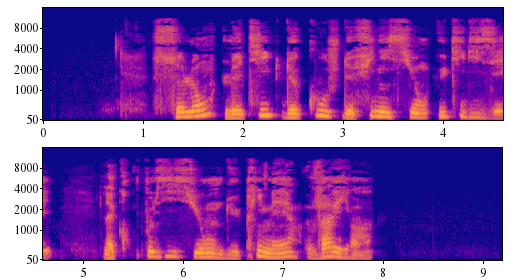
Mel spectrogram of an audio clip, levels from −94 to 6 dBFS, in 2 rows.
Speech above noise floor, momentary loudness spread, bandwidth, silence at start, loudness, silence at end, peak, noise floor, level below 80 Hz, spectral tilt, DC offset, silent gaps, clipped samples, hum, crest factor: 58 dB; 8 LU; 11.5 kHz; 1.1 s; -20 LUFS; 1.3 s; -2 dBFS; -77 dBFS; -60 dBFS; -5.5 dB/octave; under 0.1%; none; under 0.1%; none; 18 dB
